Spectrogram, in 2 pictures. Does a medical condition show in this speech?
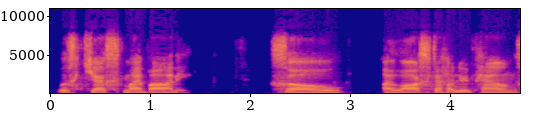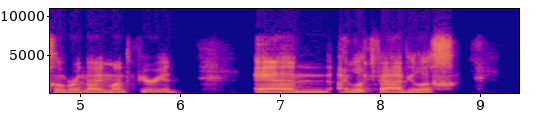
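Yes: cleft palate; present since childhood.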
